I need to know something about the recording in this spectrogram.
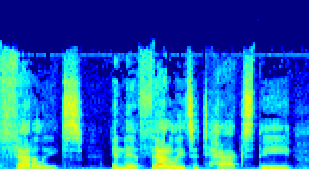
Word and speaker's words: phthalate: everything, there's what's called phthalates. And that phthalates attacks the reproductive system. And you can look this up. It's a pH. It's not TH. It's phthalate. So the pH, the P is silent.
